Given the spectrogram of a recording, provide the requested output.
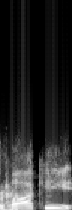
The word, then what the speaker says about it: Backe: Is it Baky or It's Baky. It's It's Baky and it rhymes with Haki.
